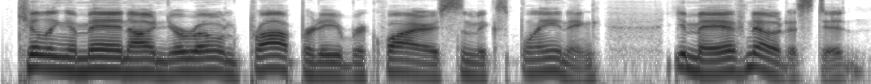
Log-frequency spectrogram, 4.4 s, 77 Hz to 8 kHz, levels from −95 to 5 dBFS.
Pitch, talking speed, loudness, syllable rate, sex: 145 Hz, 195 wpm, -16 LUFS, 6.4 syllables/s, male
